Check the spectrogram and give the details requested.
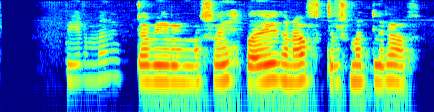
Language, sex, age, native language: Icelandic, female, 11, Icelandic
